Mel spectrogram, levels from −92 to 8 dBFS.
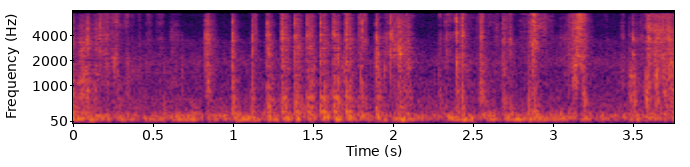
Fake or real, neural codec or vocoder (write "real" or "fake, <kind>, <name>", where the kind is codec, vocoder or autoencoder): real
